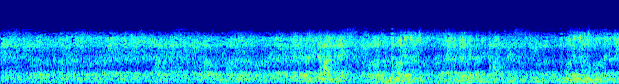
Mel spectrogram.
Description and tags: An army of tripped out monks mumbling to their own secret pattern. Should loop ok. Part of my Strange and Sci-fi pack which aims to provide sounds for use as backgrounds to music, film, animation, or even games.
monks, church, synth, chant, atmosphere, music, electronic, ambience, religion, noise, loop, buddhist, processed, voice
